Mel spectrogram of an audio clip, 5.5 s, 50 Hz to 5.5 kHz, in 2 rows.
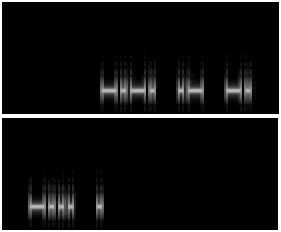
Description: Morse code, heard as a keyed tone, about 25 wpm, spaced as for 20 wpm, 600 Hz. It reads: CAN BE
